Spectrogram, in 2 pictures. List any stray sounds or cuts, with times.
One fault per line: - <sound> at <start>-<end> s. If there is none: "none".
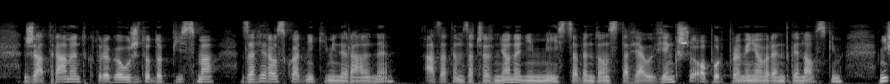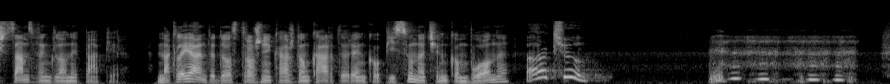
- sneeze at 14.2-15.0 s
- laugh at 16.0-17.5 s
